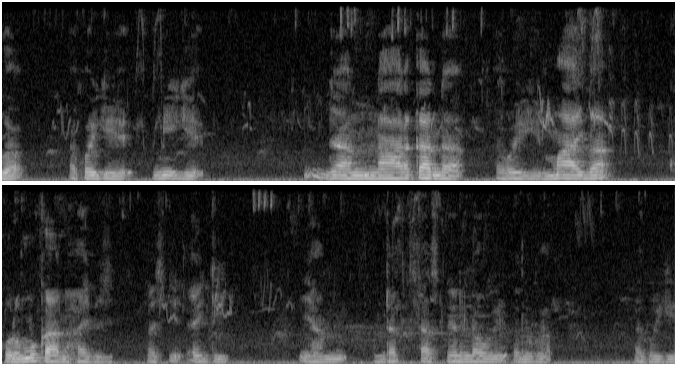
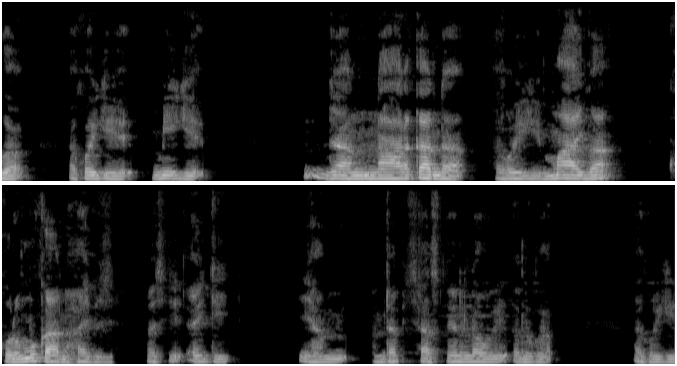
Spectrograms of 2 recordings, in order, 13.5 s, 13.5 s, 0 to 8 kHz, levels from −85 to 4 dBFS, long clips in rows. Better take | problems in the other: second | background sound (Chirp, tweet); 16 dB below the speech

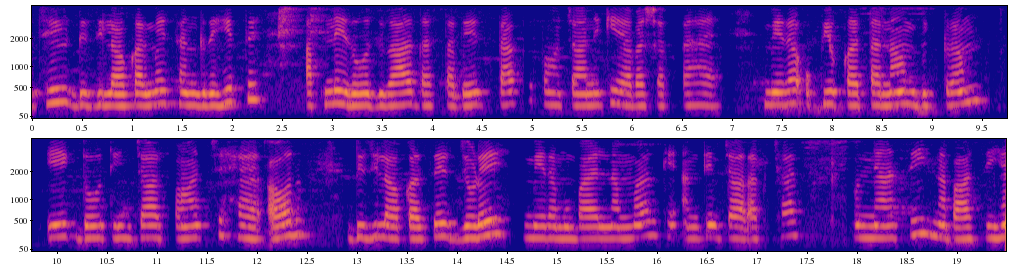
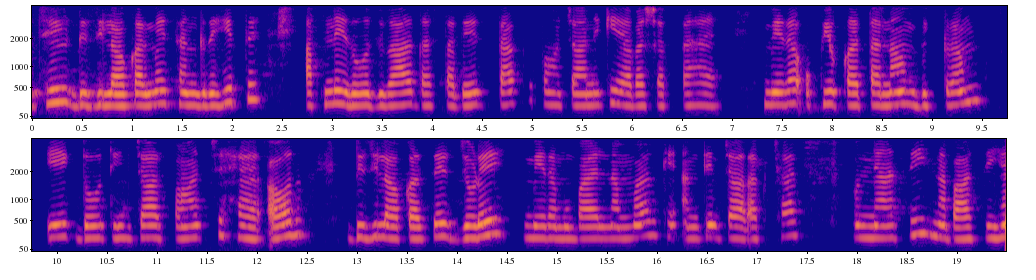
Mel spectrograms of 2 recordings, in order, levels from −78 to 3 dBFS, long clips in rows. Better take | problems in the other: first | noise reduction (neural mask model DeepFilterNet 3)

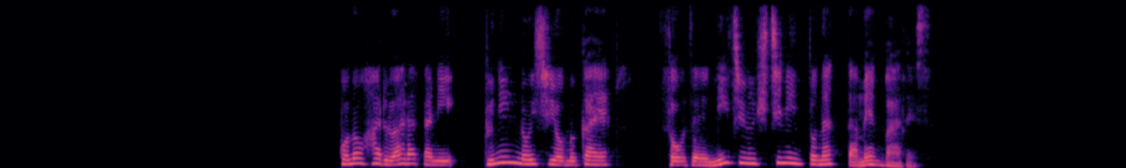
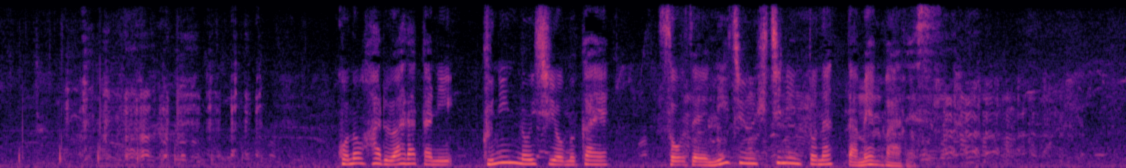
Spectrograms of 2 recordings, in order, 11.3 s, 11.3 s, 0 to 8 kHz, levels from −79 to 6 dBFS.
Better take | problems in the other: second | noise reduction (neural mask model DeepFilterNet 3)

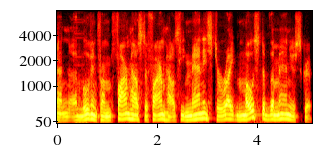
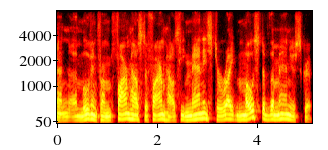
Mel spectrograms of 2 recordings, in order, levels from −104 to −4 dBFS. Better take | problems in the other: second | noise reduction (neural separator model SepFormer DNS4)

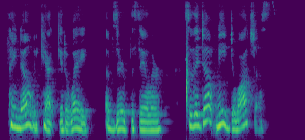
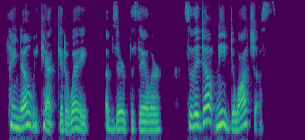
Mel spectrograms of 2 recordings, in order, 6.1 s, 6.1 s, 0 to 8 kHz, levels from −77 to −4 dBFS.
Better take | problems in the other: second | noise reduction (classical method WPE with log-MMSE)

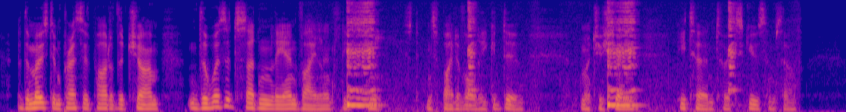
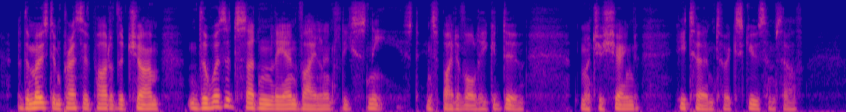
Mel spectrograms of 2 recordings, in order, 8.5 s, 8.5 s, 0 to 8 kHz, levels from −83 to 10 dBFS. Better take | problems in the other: second | background sound (Fart); 2 dB below the speech

